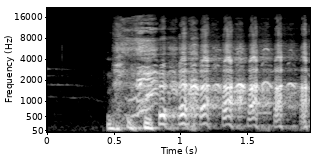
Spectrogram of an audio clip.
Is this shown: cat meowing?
yes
